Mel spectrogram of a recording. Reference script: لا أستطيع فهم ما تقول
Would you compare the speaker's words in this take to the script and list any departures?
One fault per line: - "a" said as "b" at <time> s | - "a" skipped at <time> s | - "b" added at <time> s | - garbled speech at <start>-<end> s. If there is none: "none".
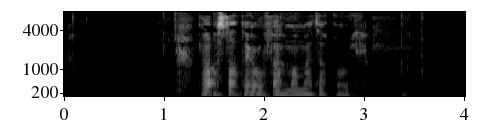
none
